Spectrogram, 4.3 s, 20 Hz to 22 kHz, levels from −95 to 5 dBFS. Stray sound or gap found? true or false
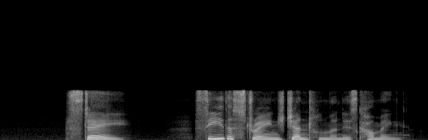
false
